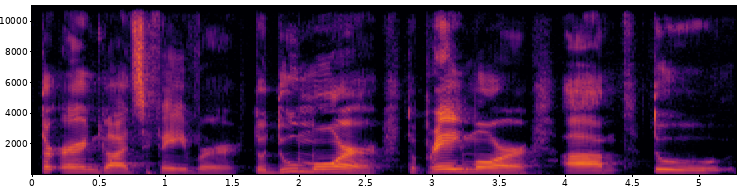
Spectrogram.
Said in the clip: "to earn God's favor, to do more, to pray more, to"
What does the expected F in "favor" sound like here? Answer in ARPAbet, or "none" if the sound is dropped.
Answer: F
